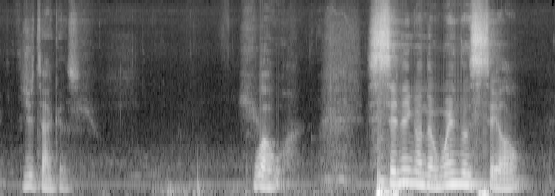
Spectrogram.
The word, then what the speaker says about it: Eutychus: Eutychus.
